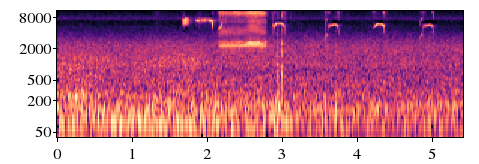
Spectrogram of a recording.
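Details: Solo blue-crowned hanging parrot, recorded 26 October 2017: sharp, very high, slightly down-slurred single squeaks spaced about half a second to a second apart, interrupted early by a short rough noise burst, over quiet hiss.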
